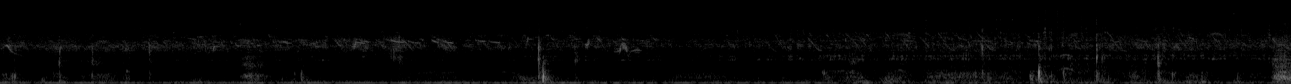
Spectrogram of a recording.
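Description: Faint, continuous chirping of small birds, with a couple of sharp knocks about five and ten seconds in.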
